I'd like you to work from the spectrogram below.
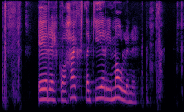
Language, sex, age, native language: Icelandic, male, 11, Icelandic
